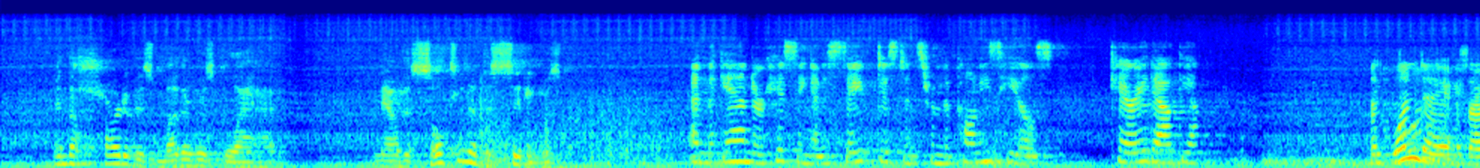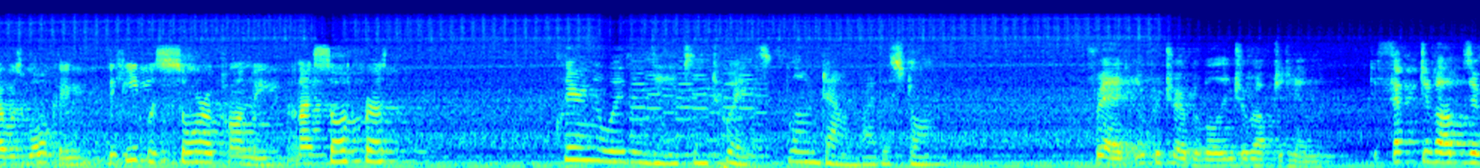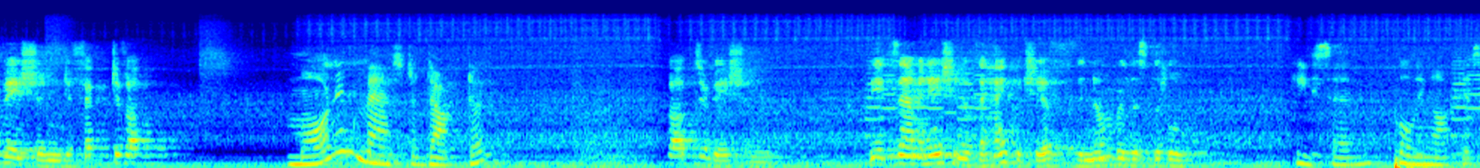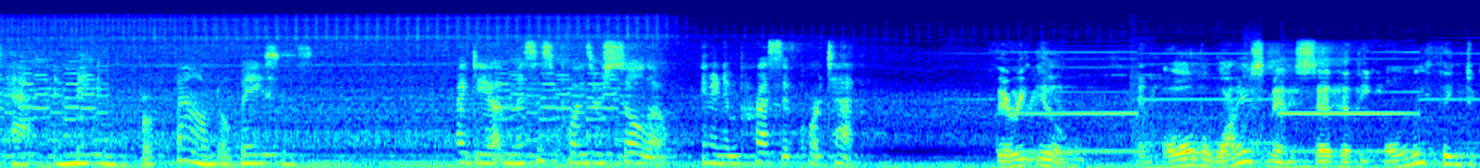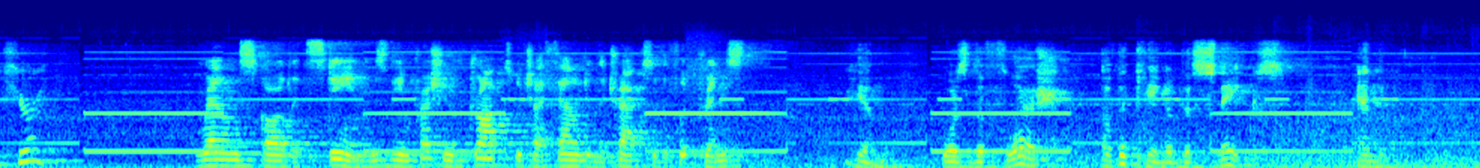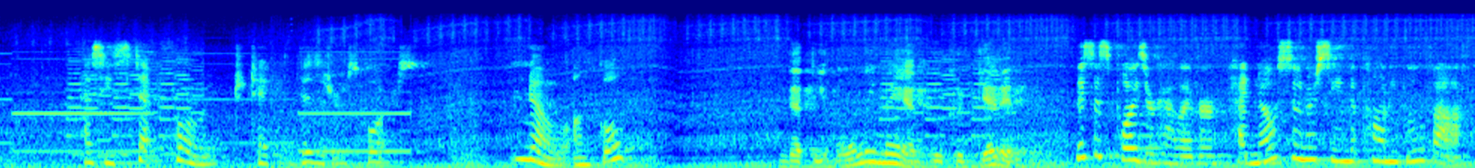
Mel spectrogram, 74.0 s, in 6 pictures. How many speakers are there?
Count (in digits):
5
